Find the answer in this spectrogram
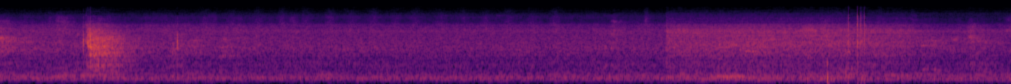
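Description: Steady hissing roar of a glassblowing hot shop's gas-fired burners. A short, louder hiss comes about a second in, the roar grows louder about seven seconds in, and a few light metal clinks follow shortly after.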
